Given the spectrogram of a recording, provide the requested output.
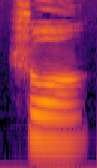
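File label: "shuo1", Mandarin Chinese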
